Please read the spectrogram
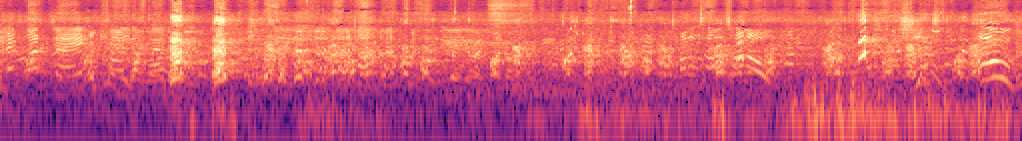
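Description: Dog barking and yipping in short calls over a background of people's voices, with a couple of sharp knocks about two seconds in.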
